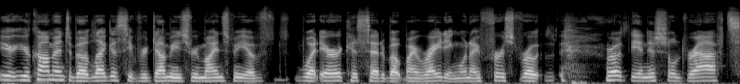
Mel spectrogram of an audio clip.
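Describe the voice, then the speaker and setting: A woman with a Canadian accent and a normal speaking voice, fairly low in pitch, at a fairly quick pace with fairly even intonation. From Canada. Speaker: author. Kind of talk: interview.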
